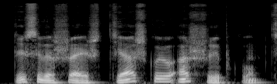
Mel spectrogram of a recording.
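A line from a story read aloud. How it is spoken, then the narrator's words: Quiet. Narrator (Russian): тихо произнес Билли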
